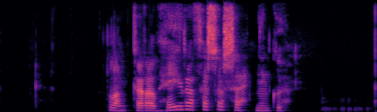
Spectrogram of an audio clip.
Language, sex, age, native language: Icelandic, male, 30-39, Icelandic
